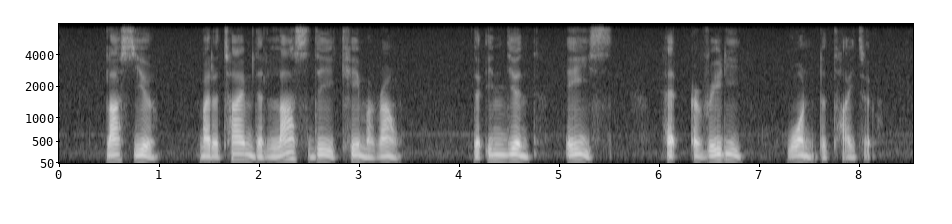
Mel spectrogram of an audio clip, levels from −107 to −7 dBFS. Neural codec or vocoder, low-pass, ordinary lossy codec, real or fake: none; 7.2 kHz; none; real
